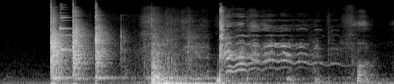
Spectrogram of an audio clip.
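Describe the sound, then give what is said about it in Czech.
A coin tossed for heads or tails is thrown onto a table, landing with a few quick sharp clacks and thuds, then spinning with a bright, wobbling metallic ring that fades out. “Ty jsi na mě hodil tu mincrážu znova.”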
